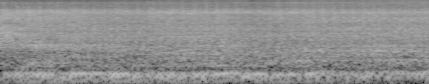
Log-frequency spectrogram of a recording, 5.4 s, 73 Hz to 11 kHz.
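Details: 1931 Oldsmobile F31 barn find, first start after freeing a cork chunk, likely from the homemade fuel-bowl gasket, lodged in the fuel-pump valve; slow, steady, low-pitched idle with even beat, no stumbling or surging. Normal idle.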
